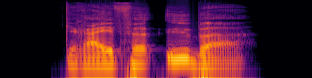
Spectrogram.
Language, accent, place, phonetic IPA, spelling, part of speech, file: German, Germany, Berlin, [ˌɡʁaɪ̯fə ˈyːbɐ], greife über, verb, De-greife über.ogg
- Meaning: inflection of übergreifen: 1. first-person singular present 2. first/third-person singular subjunctive I 3. singular imperative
